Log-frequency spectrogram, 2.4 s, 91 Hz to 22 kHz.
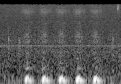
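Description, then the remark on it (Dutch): A banknote detector vibrates five times in a steady rhythm as a euro banknote is inserted the wrong way, lengthwise, wrongly signalling 100 euro; each a short low buzz, fairly quiet, with no talking. “Hij trilt vijf keer.”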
